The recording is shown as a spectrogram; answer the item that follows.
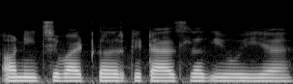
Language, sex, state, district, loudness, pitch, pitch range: Hindi, female, Chhattisgarh, Raipur, -14 LUFS, 165 Hz, 160-165 Hz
